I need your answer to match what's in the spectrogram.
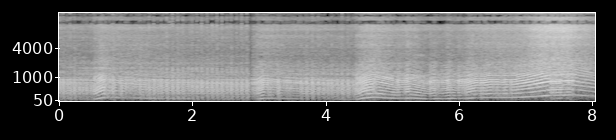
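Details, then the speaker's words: Old chainsaw (possibly 2399 or 2899 B10): revs hunt up and down without settling, erratic running. Enough fuel to fire but not to run; low-speed jet needs more fuel, possibly lean, owner suspects a fuel-line leak. "this is too erratic. So, you know that noise, right, friends? You guys know that noise, right? That's just enough gas to to get the thing to fire, but not enough to get it running."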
